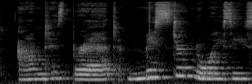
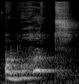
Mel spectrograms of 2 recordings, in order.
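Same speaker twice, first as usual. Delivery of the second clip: puzzled; 5 semitones higher, 8 dB louder than usual. Acted. Baker can't hear.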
